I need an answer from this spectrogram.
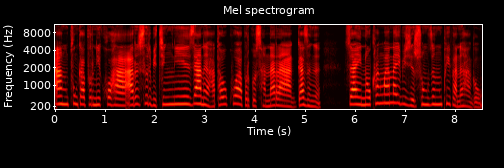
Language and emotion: Bodo, disgusted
